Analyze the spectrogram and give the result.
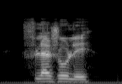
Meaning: to stagger
- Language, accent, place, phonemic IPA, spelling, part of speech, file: French, France, Lyon, /fla.ʒɔ.le/, flageoler, verb, LL-Q150 (fra)-flageoler.wav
